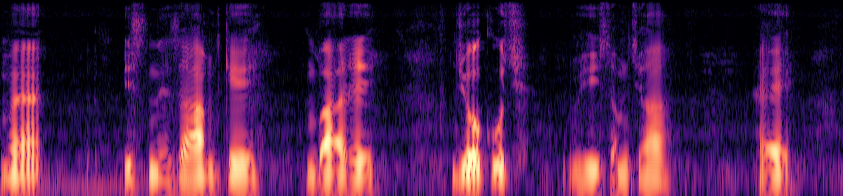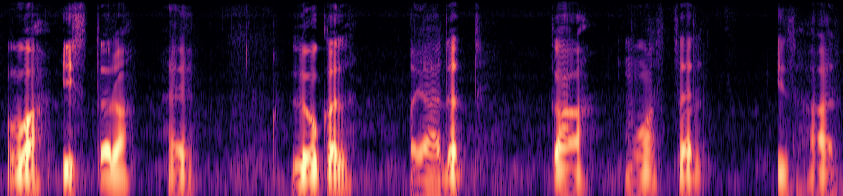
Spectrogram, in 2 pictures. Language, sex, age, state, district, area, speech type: Urdu, male, 18-30, Delhi, North East Delhi, rural, spontaneous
